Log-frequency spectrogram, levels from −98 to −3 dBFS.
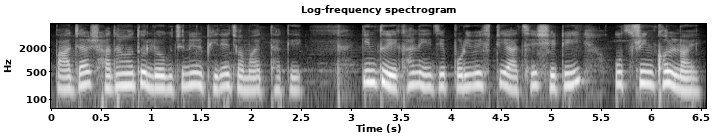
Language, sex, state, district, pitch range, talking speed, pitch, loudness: Bengali, female, West Bengal, Cooch Behar, 190-235 Hz, 135 wpm, 220 Hz, -16 LUFS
